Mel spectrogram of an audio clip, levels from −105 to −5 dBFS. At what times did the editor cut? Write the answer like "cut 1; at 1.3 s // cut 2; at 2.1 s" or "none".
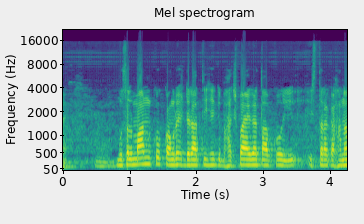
none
